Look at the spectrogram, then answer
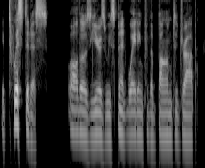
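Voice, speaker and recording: A man's voice: on the low side, fairly even intonation, measured pace, warm tone, no room sound, clean studio sound. A man voicing a cynical, guarded Crimean local in an audiobook, speaking bluntly and emphatically. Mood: resigned. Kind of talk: audiobook character dialogue.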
